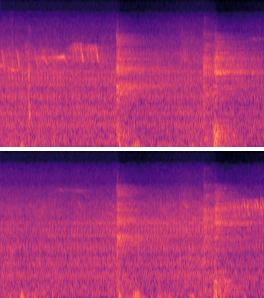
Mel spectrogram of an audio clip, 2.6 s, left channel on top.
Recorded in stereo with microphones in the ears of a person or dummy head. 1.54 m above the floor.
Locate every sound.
1.2 s footsteps: 30° left (ahead or behind), 1.9 m; by 2.2 s 20° left (ahead or behind), 1.6 m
